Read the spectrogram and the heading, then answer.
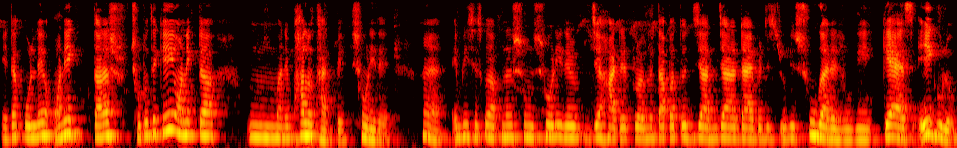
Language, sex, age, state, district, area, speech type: Bengali, female, 45-60, West Bengal, Darjeeling, rural, spontaneous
